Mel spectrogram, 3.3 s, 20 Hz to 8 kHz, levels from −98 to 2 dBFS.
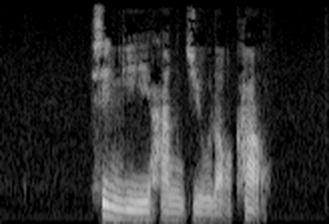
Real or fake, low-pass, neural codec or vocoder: real; 7.2 kHz; none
